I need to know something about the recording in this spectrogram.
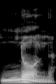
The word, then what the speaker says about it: Nun: The 14th Hebrew letter is apparently pronounced nun, which is also represented by the the symbology of a fish.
